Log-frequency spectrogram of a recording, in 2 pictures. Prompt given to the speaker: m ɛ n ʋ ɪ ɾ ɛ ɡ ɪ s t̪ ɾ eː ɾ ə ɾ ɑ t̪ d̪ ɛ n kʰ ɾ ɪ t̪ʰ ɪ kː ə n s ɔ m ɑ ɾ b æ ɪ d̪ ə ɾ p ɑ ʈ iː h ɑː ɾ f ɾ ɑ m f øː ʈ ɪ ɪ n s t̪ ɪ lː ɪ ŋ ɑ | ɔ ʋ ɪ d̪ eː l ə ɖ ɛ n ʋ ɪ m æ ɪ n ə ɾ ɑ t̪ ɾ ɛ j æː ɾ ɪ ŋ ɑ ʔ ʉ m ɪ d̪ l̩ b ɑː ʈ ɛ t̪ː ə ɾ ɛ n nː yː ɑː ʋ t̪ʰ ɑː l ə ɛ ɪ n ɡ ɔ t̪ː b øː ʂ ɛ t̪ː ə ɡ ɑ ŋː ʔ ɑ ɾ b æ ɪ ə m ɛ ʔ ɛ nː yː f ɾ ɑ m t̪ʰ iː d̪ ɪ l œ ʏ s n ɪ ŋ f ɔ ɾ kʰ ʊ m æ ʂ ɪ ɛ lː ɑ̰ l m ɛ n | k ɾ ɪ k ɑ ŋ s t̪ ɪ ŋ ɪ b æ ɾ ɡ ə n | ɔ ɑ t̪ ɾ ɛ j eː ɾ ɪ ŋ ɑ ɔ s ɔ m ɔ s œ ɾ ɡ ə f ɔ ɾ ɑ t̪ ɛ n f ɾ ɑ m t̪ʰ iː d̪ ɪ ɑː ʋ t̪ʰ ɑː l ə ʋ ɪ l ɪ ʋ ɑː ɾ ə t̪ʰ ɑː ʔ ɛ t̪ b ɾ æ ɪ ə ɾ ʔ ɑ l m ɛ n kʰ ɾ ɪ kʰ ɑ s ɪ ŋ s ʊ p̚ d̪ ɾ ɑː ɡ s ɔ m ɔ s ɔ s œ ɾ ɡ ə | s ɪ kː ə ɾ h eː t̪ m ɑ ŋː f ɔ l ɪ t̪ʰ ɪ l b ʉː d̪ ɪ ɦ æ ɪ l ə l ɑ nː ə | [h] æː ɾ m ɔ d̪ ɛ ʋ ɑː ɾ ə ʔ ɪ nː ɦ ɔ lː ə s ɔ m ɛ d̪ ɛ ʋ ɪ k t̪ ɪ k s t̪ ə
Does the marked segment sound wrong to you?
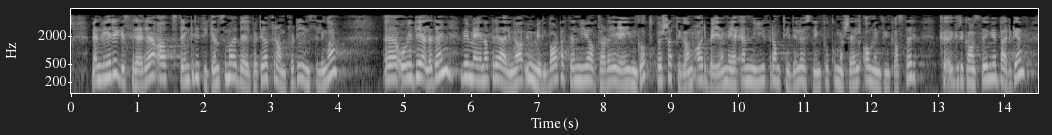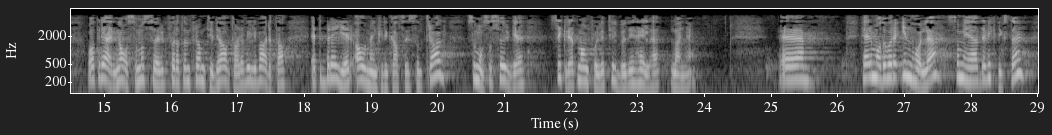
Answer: no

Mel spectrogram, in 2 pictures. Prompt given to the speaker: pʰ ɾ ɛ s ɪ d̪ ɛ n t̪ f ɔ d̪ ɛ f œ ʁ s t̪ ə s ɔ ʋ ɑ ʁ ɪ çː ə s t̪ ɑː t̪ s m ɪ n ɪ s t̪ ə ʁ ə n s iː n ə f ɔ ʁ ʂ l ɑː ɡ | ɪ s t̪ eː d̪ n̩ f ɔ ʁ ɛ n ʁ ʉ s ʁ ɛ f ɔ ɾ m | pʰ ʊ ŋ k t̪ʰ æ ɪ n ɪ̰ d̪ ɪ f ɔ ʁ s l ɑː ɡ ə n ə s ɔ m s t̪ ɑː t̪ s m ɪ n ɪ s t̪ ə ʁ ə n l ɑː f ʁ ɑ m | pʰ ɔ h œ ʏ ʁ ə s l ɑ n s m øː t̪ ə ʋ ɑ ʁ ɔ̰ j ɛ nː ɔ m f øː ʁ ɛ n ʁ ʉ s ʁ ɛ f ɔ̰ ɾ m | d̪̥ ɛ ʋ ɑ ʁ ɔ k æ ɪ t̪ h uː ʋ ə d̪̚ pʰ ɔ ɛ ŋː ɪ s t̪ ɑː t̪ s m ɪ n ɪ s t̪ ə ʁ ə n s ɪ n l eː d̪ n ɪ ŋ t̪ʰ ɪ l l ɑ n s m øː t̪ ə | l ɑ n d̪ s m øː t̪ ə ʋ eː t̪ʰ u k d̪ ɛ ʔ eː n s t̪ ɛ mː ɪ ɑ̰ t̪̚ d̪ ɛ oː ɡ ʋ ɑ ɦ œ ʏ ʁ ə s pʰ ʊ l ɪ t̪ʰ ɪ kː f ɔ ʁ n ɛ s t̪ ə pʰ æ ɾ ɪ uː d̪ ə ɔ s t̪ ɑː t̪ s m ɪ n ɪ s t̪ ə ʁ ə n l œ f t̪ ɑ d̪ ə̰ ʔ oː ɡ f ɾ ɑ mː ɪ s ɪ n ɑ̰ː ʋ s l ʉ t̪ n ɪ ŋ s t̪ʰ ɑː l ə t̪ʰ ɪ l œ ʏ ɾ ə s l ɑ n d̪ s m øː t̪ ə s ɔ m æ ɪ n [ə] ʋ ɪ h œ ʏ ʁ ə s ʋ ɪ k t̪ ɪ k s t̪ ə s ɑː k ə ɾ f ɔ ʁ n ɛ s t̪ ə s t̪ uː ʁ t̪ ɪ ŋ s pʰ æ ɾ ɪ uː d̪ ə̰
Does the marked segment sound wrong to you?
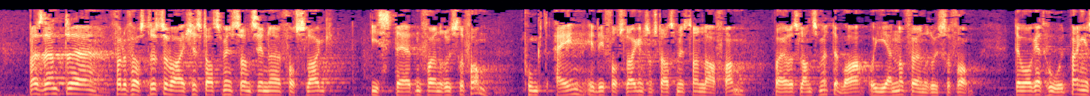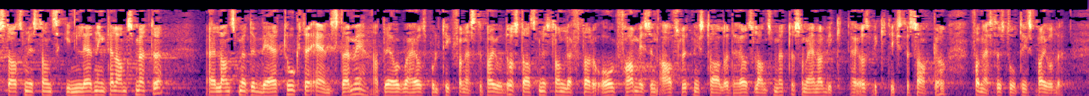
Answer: yes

